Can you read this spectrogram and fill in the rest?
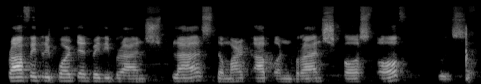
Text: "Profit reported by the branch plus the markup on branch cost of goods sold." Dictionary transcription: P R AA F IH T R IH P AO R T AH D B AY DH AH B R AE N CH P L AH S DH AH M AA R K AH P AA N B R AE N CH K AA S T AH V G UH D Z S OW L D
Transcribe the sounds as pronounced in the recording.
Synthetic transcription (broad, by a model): P R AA F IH T R IH P AO R T AH D B AY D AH B R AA N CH P L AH S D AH M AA R K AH P AA N B R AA N CH K AA S T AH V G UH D S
